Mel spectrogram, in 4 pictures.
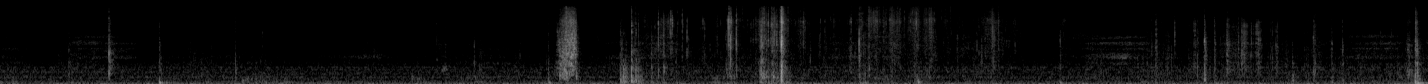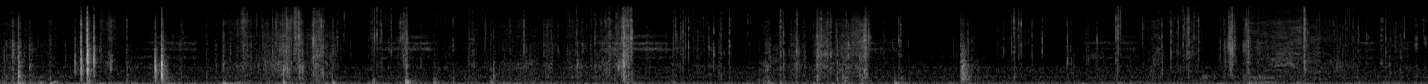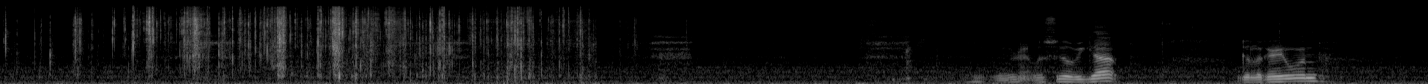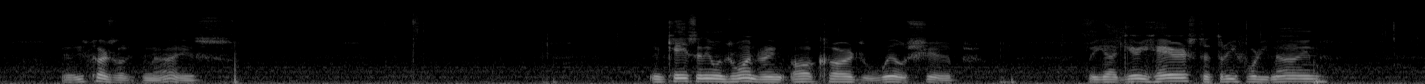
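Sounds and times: foil packs ripping and crinkling: 0:05.5 - 0:35.1.

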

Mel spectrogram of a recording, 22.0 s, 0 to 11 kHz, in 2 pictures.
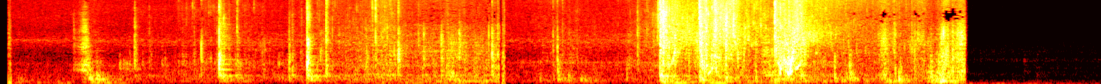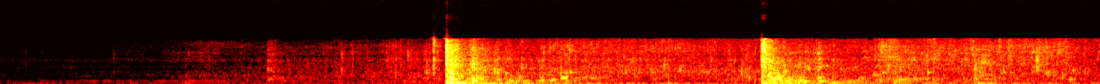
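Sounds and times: crackling and splashing: 0:01.1 - 0:05.1, 0:06.2 - 0:09.4, 0:15.1 - 0:22.0.

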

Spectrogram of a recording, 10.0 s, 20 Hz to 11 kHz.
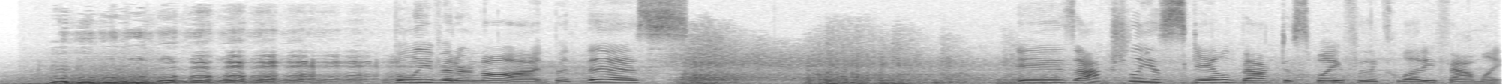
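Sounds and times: rolling thunder: 0:04.5 - 0:08.1.

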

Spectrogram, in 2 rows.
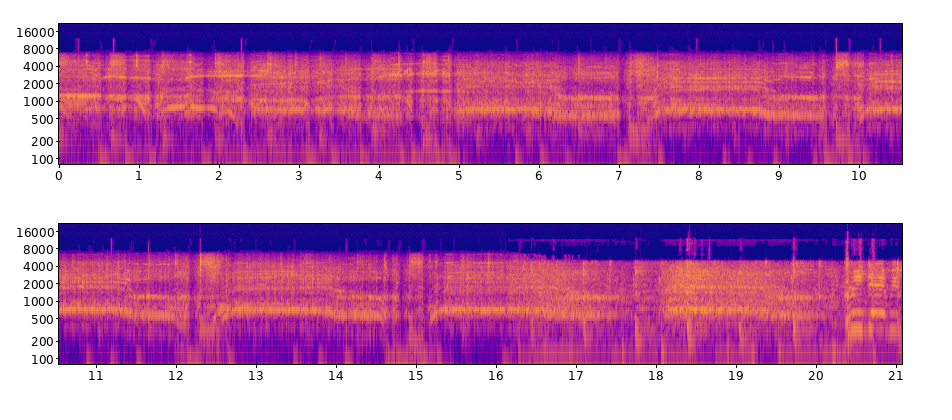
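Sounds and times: crowd noise: 0:00.0 - 0:21.0.

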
